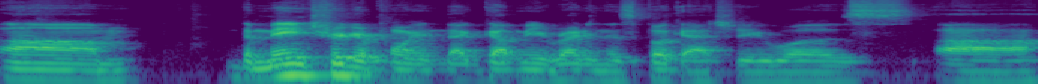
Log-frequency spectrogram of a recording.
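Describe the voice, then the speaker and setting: A man with an American accent speaks at a fairly slow pace. His very deep, low pitch comes with a bright, sharp tone. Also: ordinary pitch variation. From Massachusetts, near Providence. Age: 30s. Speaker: author. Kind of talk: interview.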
